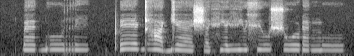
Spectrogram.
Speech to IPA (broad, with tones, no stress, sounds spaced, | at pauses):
k͡p ɛ˦ ɡ͡b uː˦ r i˦ | pʼ eː˦ ɖʱ a˦˨ ɡʲ ɛː˦˨ ʃ ɐ˨ fʲ ɐ˦ vʲ u˦ xʲ uː˦ ʃ uː˦ ɽ ɛ˦ ŋ͡m uː˦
